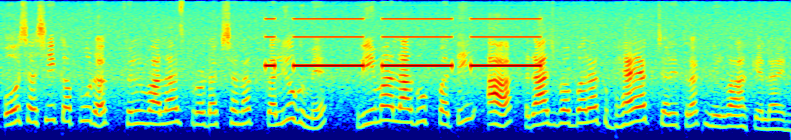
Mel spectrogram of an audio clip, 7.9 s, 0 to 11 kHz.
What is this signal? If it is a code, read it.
Beep code, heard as a piezo beeper, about 2450 Hz, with speech in Maithili. 1 short, 3 long.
